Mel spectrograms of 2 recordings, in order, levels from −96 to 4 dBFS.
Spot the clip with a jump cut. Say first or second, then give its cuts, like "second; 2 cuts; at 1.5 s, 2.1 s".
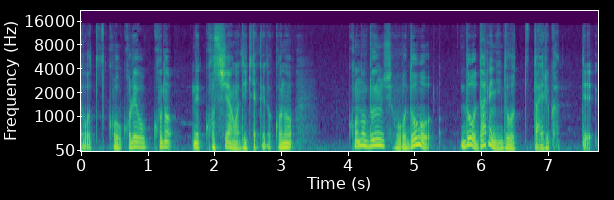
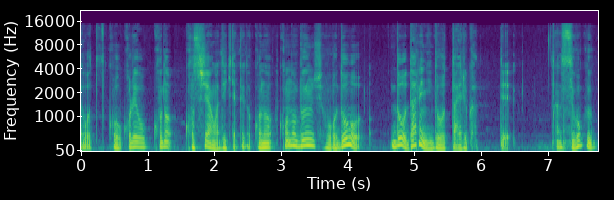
second; 3 cuts; at 1.6 s, 3.0 s, 5.5 s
